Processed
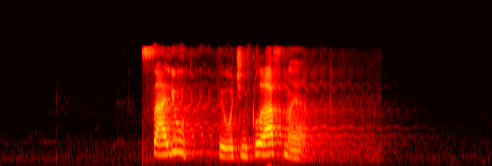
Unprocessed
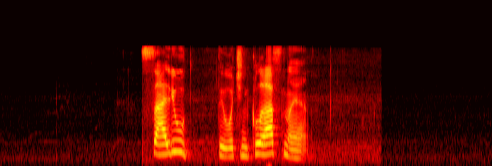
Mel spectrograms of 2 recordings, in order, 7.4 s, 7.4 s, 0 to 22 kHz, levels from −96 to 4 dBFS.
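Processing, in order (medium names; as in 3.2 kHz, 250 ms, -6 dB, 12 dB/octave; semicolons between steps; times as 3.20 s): feedback delay 66 ms, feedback 44%, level -15 dB; modulated delay 137 ms, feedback 73%, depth 146 cents, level -20.5 dB; trim -3.5 dB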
